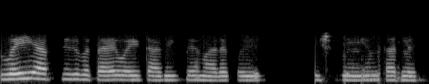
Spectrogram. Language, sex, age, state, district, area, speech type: Hindi, female, 18-30, Uttar Pradesh, Pratapgarh, urban, conversation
